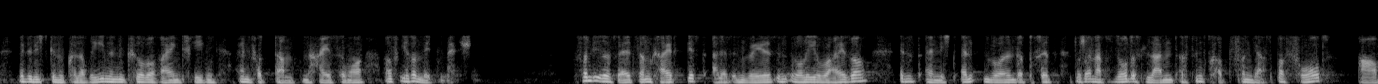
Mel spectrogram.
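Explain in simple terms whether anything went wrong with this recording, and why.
Heavy Speex codec damage throughout makes the speech sound noisy and hoarse, not merely muffled like a plain phone line. Nothing is heard above 3.8 kHz.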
